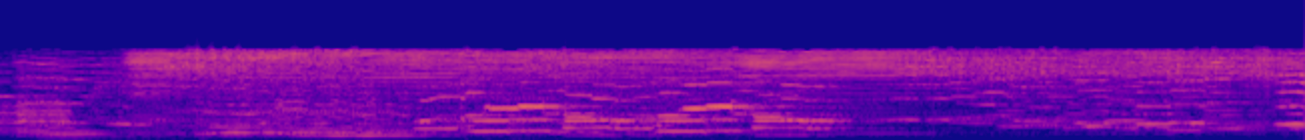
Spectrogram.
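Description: Orchestral cartoon score, with strings carrying a moving melody.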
